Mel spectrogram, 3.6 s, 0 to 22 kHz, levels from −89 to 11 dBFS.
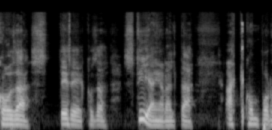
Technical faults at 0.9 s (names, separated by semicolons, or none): damaged data in a compressed stream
